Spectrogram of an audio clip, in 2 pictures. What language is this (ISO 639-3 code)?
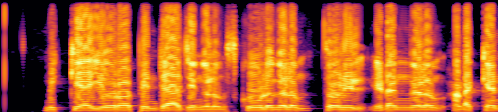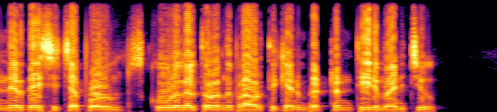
mal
